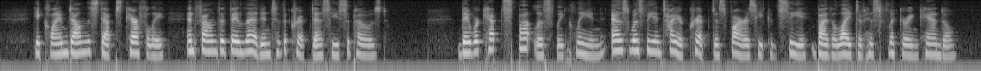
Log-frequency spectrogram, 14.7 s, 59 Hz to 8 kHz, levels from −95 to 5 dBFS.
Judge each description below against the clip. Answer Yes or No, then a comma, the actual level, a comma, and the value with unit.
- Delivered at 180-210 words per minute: No, average, 165 wpm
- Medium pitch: No, high, 200 Hz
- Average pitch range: Yes, average, 3.9 semitones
